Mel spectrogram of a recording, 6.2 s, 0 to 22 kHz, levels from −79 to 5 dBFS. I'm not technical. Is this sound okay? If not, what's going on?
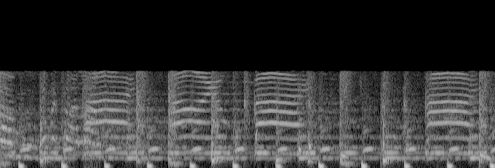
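No. At about 4.76 to 4.78 seconds, a brief slice of sound gives way to a steady hiss before the audio carries on. The likely cause is sound dropped by the voice detector: the sending side judged that moment to be background, stopped sending for about 20 milliseconds, and the receiving side filled the gap with soft artificial noise. About 10 milliseconds of real sound is lost, so you may hear a tiny hiccup. Throughout, the call connection lets nothing above 4 kHz through, giving a telephone-like tone.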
